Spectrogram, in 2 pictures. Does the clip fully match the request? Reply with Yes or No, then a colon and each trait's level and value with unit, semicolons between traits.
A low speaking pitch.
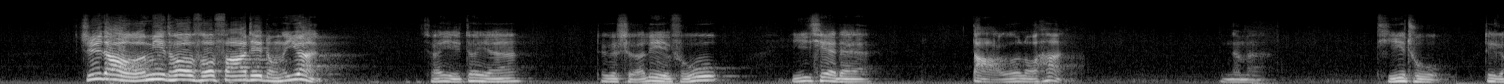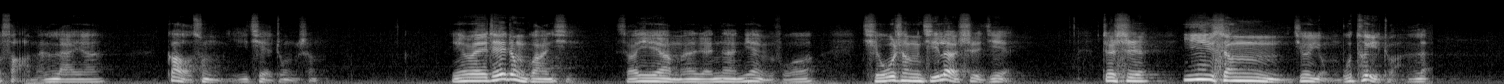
Yes: low, 130 Hz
